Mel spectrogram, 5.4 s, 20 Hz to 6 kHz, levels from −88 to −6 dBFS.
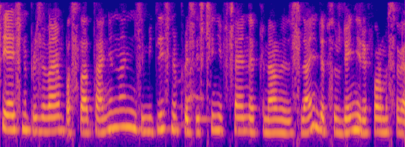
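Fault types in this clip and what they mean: aliasing: Sibilants sound gritty and metallic throughout, with folded tones roughly 15 dB below the speech, from downsampling without filtering, mirroring content around 6 kHz, which fits a 12 kHz rate.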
